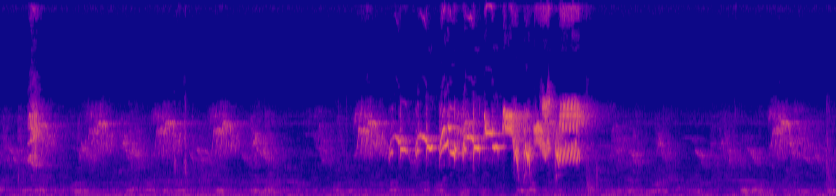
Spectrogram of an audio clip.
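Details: Double-collared seedeater singing: a loud burst of high, rapid, buzzy and whistled notes in the middle, with softer high chirps before and after and a faint low hum beneath.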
